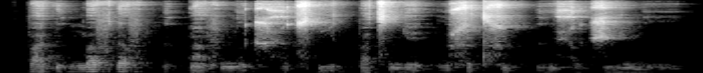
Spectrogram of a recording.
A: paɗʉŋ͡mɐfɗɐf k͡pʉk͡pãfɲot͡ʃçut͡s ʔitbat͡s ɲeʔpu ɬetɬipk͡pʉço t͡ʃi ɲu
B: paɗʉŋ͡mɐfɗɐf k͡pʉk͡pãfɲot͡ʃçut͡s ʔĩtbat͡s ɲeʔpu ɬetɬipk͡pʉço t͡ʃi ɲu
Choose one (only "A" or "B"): A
